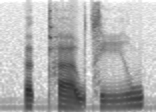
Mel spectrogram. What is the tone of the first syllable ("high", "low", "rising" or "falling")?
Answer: rising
